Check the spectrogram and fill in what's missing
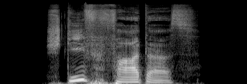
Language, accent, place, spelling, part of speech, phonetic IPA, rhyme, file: German, Germany, Berlin, Stiefvaters, noun, [ˈʃtiːfˌfaːtɐs], -iːffaːtɐs, De-Stiefvaters.ogg
- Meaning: genitive singular of Stiefvater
